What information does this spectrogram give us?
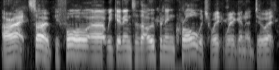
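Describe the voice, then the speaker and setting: A man's voice: medium pitch, brisk. A man hosting an online table read over a video call, chatty and easygoing and laughing often. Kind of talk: casual video-call chat.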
